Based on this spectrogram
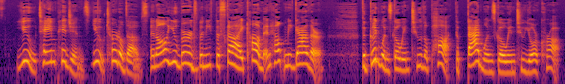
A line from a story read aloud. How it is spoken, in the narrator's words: called out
